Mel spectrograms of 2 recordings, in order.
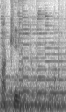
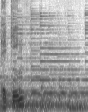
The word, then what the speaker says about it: Aquin: So I think grammatically that would be A, and then the Q-U-I-N, if we go with a English pronunciation, would be Quin, or if we go with more of a Latino pronunciation, it's going to be Kin.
